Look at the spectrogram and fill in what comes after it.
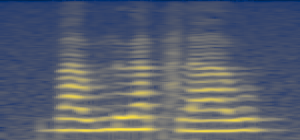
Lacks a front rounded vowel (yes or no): yes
